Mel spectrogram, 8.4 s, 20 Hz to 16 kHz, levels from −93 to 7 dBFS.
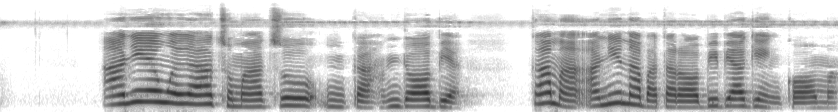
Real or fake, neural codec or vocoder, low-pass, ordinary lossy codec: real; none; 14.4 kHz; AAC, 64 kbps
